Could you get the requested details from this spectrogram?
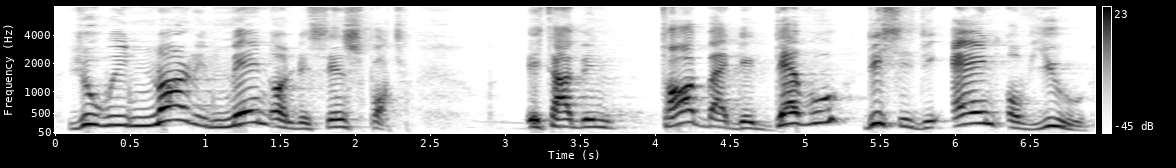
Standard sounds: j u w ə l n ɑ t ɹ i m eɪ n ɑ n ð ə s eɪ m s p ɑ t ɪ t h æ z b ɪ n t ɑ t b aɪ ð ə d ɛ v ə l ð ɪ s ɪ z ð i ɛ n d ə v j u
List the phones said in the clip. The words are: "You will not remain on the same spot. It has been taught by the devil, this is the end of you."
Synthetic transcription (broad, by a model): j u w ə l n ɑ t ɹ i m eɪ n ɑ n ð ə s eɪ m s p ɑ t ɪ t h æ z b ɪ n t ɑ t b aɪ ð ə d ɛ v ə l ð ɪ s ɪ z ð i ɛ n d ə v j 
